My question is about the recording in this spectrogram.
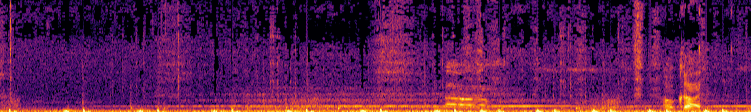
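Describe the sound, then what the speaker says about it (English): A steady, throbbing heartbeat pulses loudly and evenly throughout a tense Call of Cthulhu horror game scene, layered over a low hum, with brief faint other game sounds. "You hear the heartbeat"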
